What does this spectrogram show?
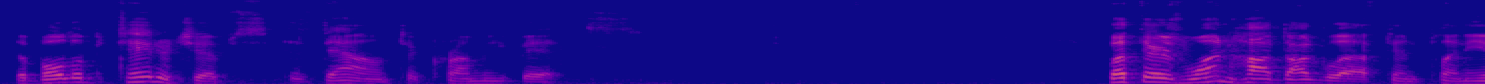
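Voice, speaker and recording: A man reading a children's story aloud in the first person, with expressive, emphatic storytelling. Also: mid-range voice. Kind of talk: scripted children's book read-aloud, first-person narration.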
